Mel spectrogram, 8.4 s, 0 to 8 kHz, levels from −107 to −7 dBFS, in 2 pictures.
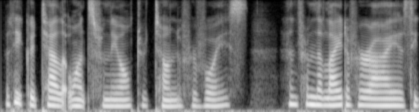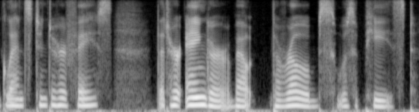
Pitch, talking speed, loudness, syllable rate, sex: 180 Hz, 245 wpm, -21 LUFS, 6.1 syllables/s, female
